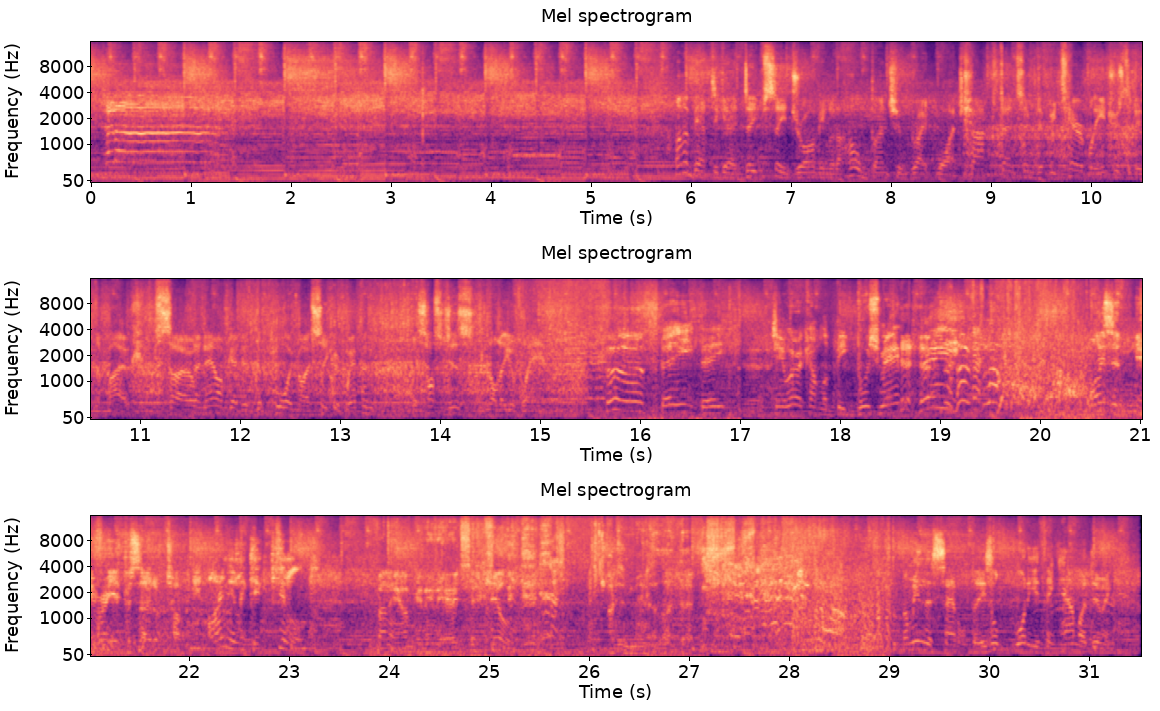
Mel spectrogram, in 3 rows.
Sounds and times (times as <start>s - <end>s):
Music: 0.0s - 31.5s
Speech: 5.8s - 31.5s
Vehicle: 8.5s - 16.2s.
